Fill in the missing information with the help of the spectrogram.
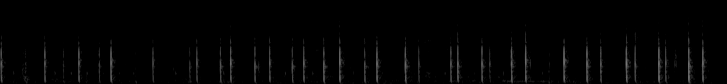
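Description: A small, round, hollow plastic mint tin with a purple label is held in the hand and tapped on its lid and side with painted fingernails. Quiet, dry, hollow clicks come in a quick, slightly uneven rhythm, each centered around 930 Hz and dying away almost instantly. The 34 distinct taps stand out against a soft background hiss.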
